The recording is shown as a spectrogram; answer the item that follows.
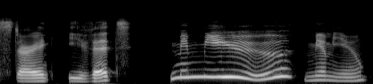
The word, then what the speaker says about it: Mimieux: Mew mew. Is that how you say it? Mimieux. Meow meow. It's Yvette Mimieux.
